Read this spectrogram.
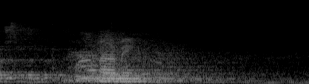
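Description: A man sings briefly in a large echoing hall.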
